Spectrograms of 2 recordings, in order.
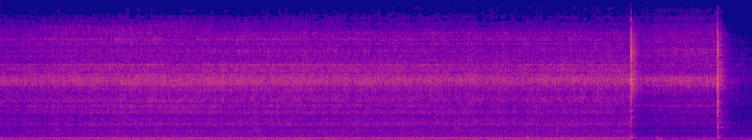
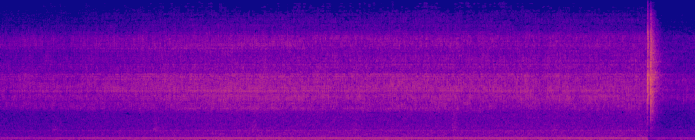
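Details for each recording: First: Kodak Retina Reflex S / Voigtlander Bessamatic M shutter after cleaning the gear train and self-timer; steady high whirr runs smoothly for six seconds, then two crisp snaps as the shutter fires; self-timer runs down properly. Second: Camera shutter after cleaning retard gear train and self-timer: thin steady buzzing whir about six seconds, then one sharp shutter click; self-timer still sluggish, not running correctly.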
